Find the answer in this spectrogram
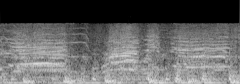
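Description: Festival band music with a steady low beat, under a packed crowd of chinelo dancers shouting and yelling as they jump.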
